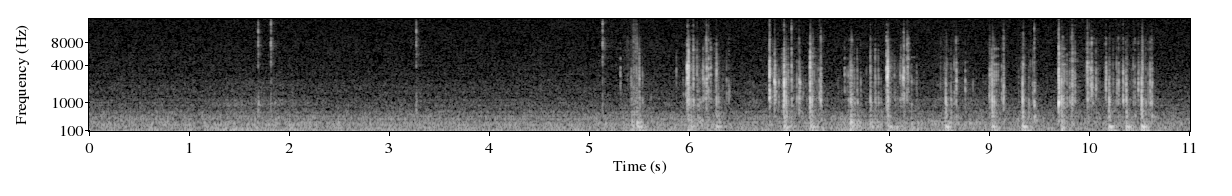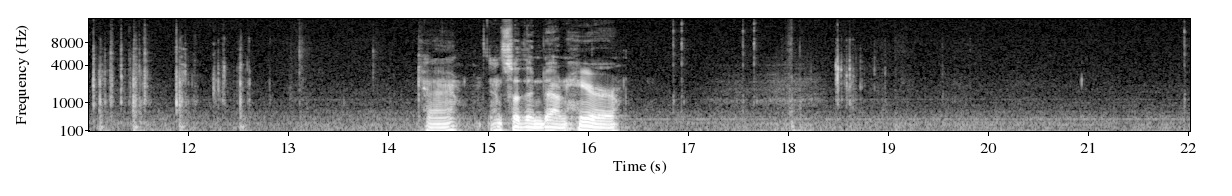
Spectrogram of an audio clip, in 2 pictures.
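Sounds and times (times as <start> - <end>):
computer keyboard key clicks: 5.2 - 12.7, 18.4 - 18.9.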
